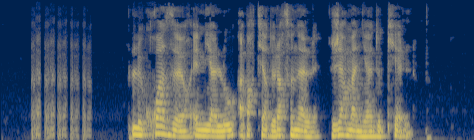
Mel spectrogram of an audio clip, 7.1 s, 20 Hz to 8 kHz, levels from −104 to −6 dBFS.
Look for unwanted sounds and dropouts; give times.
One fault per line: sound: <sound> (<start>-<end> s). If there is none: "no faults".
sound: laugh (0.5-1.4 s)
